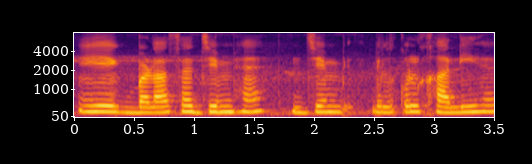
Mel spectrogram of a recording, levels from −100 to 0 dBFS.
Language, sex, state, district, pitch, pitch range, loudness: Hindi, female, Haryana, Jhajjar, 205 Hz, 190-210 Hz, -16 LUFS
